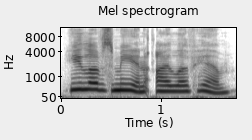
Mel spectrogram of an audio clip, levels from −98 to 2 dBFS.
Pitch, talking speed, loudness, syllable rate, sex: 255 Hz, 240 wpm, -15 LUFS, 5.0 syllables/s, female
